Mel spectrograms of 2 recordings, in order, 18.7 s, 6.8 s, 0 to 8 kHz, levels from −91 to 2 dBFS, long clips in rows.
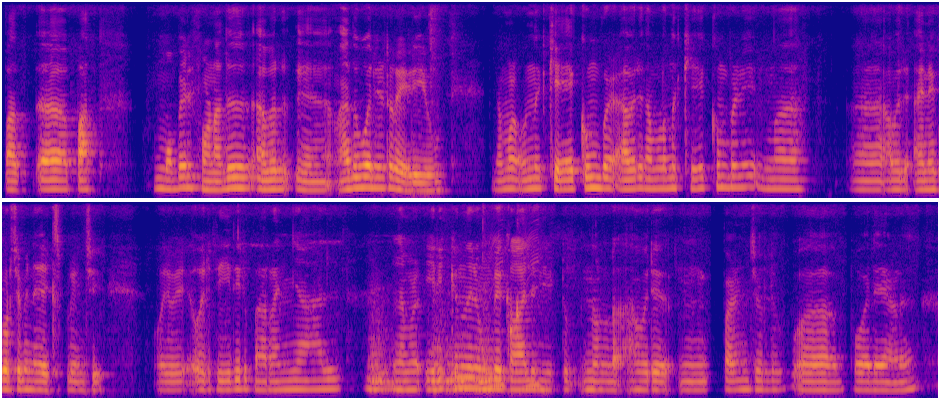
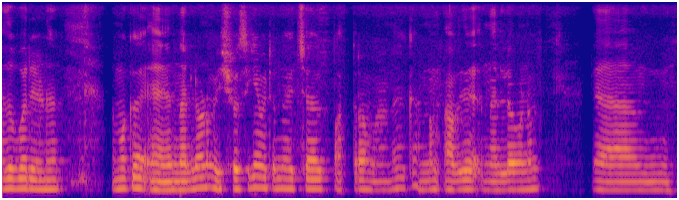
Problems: background sounds at intervals, low volume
